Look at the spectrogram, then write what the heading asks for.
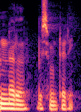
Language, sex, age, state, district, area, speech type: Bodo, male, 18-30, Assam, Kokrajhar, rural, spontaneous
